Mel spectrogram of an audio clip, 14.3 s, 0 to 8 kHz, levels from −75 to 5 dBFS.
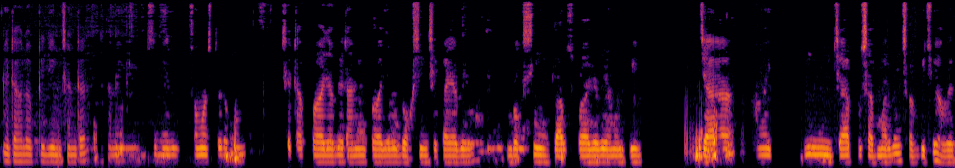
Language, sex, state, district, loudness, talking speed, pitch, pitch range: Bengali, male, West Bengal, Jhargram, -20 LUFS, 140 wpm, 120 Hz, 115-120 Hz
